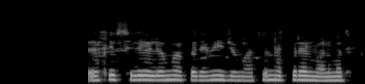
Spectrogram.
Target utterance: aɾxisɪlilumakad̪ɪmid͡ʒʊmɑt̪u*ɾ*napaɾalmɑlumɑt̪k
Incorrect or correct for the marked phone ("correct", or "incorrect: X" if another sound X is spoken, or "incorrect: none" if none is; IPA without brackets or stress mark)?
incorrect: none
